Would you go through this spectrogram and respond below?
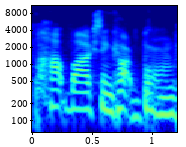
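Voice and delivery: normal talking voice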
